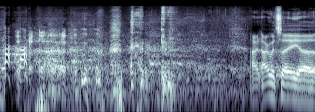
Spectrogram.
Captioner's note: audience and panel laughs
